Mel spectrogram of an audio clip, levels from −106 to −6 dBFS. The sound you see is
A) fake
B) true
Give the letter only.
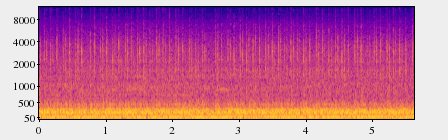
B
